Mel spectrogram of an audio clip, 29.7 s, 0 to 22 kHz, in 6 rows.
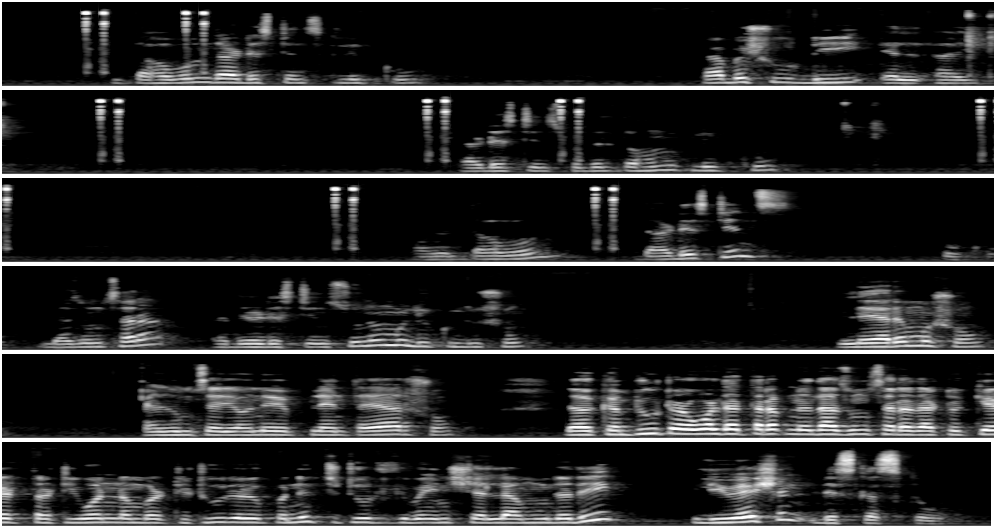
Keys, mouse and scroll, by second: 1.3 scroll down 1, 1.5 middle click, 1.9 scroll down 1, 2.2 middle click, 3.4 d, 4.3 space, 4.6 scroll up 1, 5.4 click, 5.8 scroll down 1, 5.9 middle click, 7.1 click, 8.2 scroll down 1, 8.4 middle click, 8.7 space, 9.0-9.9 scroll up 1, 9.9 click, 10.3 middle click, 11.6 click, 13.5 scroll down 1, 14.1 middle click, 14.7-15.0 scroll down 1, 15.0 middle click, 26.7 middle click.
